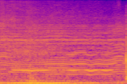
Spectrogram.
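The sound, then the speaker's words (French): A car's rear power window lowers with a steady electric whine lasting over a second, over a low idling rumble, then stops with a brief thunk. “Seul le moteur nous brûle les tympans. La arrière descend telle une stripteaseuse”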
